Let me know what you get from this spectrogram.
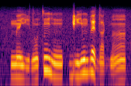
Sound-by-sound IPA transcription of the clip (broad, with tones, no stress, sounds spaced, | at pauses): m ɛ̃˧ j i˨ d ɔ̃˧ t ũ˦ ɡ ũ˧ | ɡ i˧ j ũ˦ b ɛ˦˨ d a˨ ɡ͡b ã˨˦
